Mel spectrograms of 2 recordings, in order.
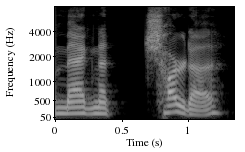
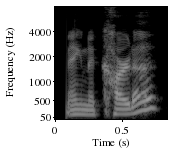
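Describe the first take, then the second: First: The second word starts with a 'ch' sound. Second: The second word starts with a 'k' sound. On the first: The speaker calls it wrong. "He says Charta here" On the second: The speaker calls it right. "I'm going to call it the Magna Carta"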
